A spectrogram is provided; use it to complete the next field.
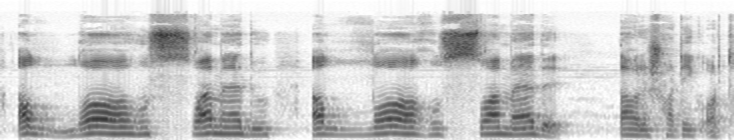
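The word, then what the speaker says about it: اللَّهُ الصَّمَدُ: আল্লাহু আহাদ আল্লাহুস সামাদ আমরা যে জায়গাতে বেশি ভুল করি সেটা হচ্ছে আল্লাহ আল্লাহুস সামাদ বলি আল্লাহ হবে আল্লাহ শব্দের ডান পাশে জবর এবং পেশ থাকলে পুর হয় আর আল্লাহ শব্দের ডানে জের থাকলে বারিক হয় মানে পাতলা হয় এখানে পুর হবে আল্লাহুস সামাদ হামজা লাম জবর আল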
